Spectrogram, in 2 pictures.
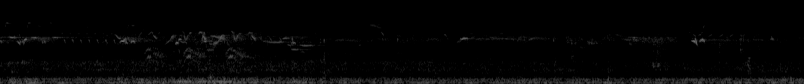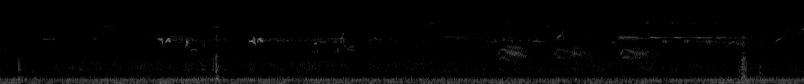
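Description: Several small birds chirping and calling, over faint outdoor background noise, with a faint steady low hum joining in about halfway through.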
